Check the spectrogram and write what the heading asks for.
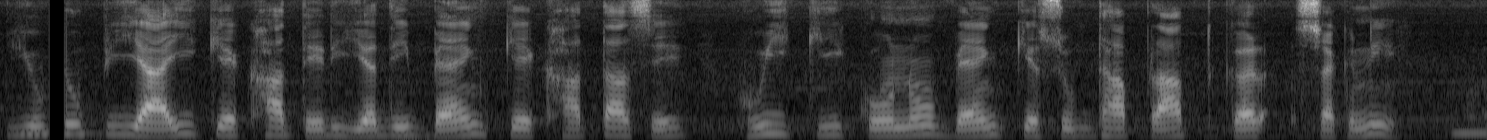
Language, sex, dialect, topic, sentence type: Maithili, male, Angika, banking, question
